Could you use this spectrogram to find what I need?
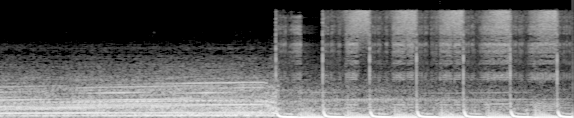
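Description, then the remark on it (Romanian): A Mercedes CLA car engine hums steadily at first, then bursts into a loud, aggressive sport-tuned revving with a rapid pulsing burble from its sport engine sound option, with no one speaking. “Și așa, ca cireașa de pe tort, CLA-ul avea și opțiunea sunet sport motor, ca tu, în calitate de șofer de Mercedes CLA, să te răsfeți la interior și din acest punct de vedere.”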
